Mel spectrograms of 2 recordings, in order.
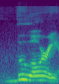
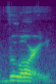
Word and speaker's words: Vuori: sells and she said it's vuori I think is how it's pronounced V is in Victor uo r i vuori um and uh she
